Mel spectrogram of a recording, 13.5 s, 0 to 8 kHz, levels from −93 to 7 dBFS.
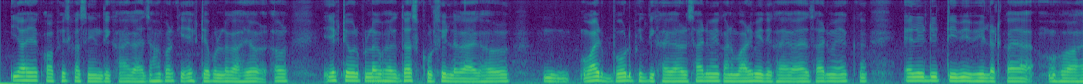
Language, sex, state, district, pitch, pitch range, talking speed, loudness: Maithili, male, Bihar, Samastipur, 120 Hz, 110-130 Hz, 215 wpm, -22 LUFS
